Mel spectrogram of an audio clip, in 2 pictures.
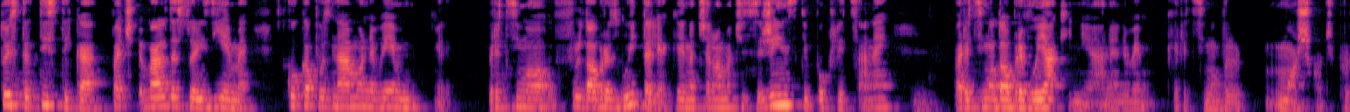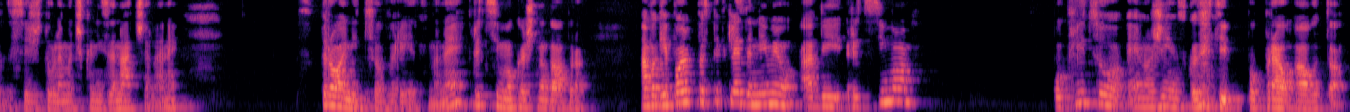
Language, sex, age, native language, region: Slovenian, female, 18-29, Slovenian, Central Slovenia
